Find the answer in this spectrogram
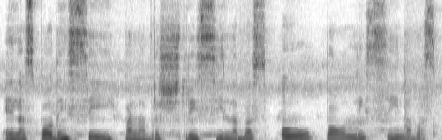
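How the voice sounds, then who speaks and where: A primary school teacher with a Brazilian Portuguese accent and a mid-range, darkish voice teaches a recorded grammar lesson at a measured pace. She patiently repeats points and checks that her pupils are following, with slight background noise.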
